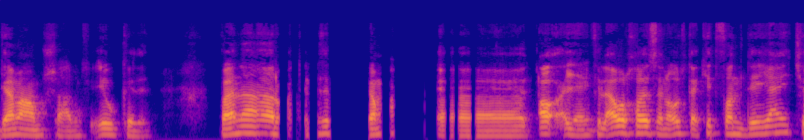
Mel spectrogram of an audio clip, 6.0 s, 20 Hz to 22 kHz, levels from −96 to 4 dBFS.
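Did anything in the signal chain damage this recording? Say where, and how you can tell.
Yes, a digital broadcast dropout at the reception stage, from 2.08 to 3.59 s. The receiver muted failed frames, leaving short silent holes totalling 0.93 s, the longest 0.29 s, each fading in 20 ms. Spectrogram and waveform show full-band blank gaps.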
